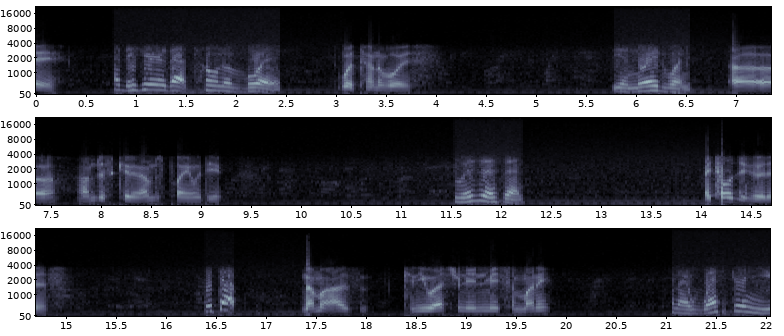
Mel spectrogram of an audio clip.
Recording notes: Prank Phone Calls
